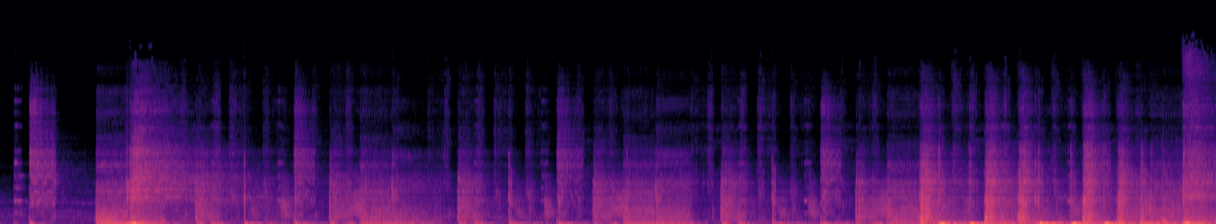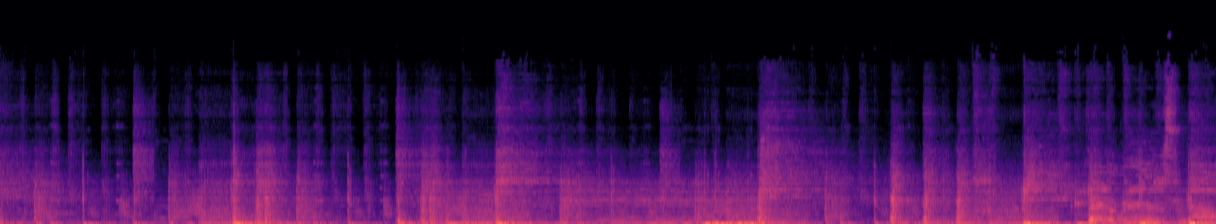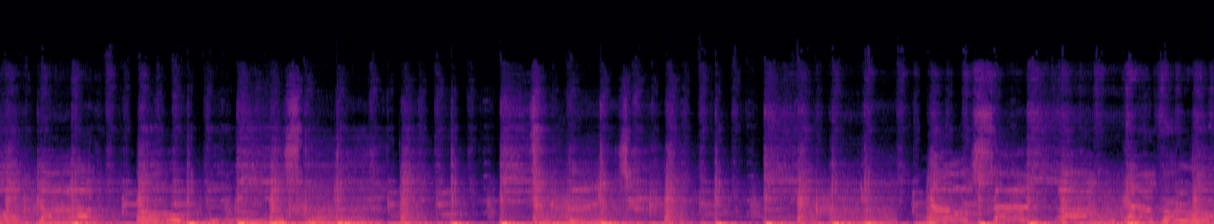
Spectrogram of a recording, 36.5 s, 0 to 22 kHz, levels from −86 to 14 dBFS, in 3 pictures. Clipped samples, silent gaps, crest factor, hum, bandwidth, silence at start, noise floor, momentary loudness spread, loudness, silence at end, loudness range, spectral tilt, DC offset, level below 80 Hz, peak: under 0.1%; none; 20 dB; none; 13 kHz; 0.15 s; -45 dBFS; 15 LU; -26 LUFS; 0 s; 12 LU; -5.5 dB/octave; under 0.1%; -26 dBFS; -4 dBFS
